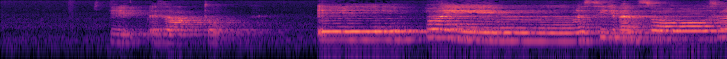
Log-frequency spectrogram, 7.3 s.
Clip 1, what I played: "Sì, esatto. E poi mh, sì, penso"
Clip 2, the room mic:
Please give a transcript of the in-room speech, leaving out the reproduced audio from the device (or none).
none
